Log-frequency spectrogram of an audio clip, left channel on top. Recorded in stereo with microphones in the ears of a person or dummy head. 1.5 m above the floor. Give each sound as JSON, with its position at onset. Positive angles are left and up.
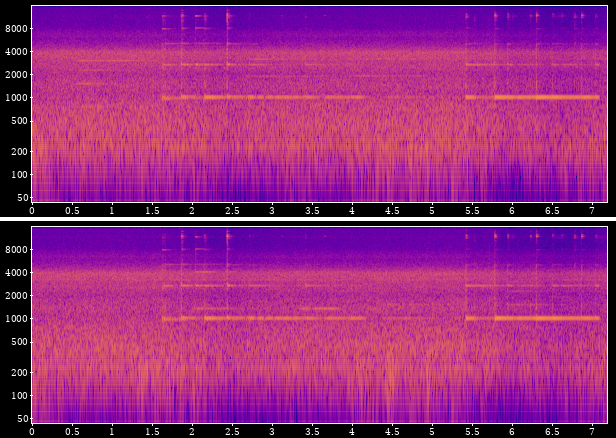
{"t": 1.6, "sound": "a doorbell", "side_deg": 10}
